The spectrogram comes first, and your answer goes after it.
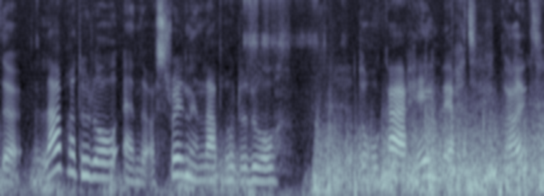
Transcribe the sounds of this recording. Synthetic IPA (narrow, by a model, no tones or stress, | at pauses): dəlaːbradudəlˠɛndəʔa̰stɹeliənlaːbradudəlˠ | d̥oːɹɛlˠkaːɹɦejnʋɛɹtχəbrœɥkt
